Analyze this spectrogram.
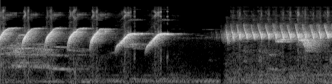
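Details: Young canary singing on a lure recording meant to spark its voice: six upward-sweeping whistled notes repeated about every quarter second, a brief pause, then a fast buzzy trilled rattle.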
